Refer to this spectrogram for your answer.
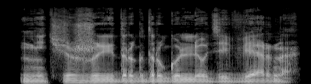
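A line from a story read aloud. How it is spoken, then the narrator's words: Through gritted teeth. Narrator (Russian): процедил Виталя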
